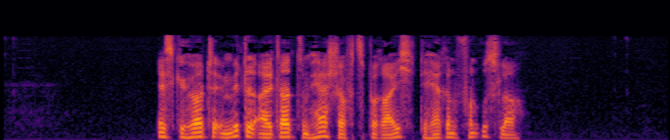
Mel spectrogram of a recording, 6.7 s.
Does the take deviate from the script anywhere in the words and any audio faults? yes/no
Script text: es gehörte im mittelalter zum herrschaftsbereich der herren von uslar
no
